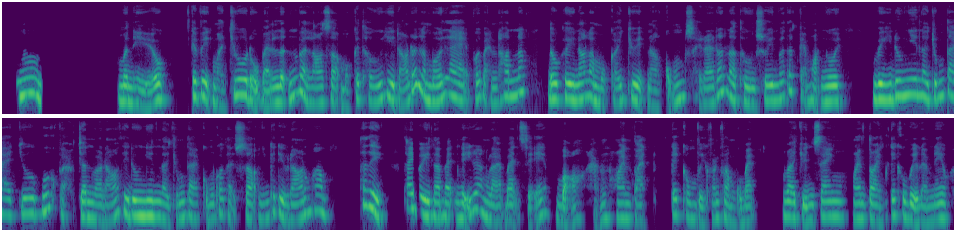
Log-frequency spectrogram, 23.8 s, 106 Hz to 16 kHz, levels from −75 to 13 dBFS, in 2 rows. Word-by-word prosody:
Ừm. 250 +2 +3 1.0
Mình 190 -1 +4
hiểu. 175 +5 +2 0.3
Cái 230 - +4
việc 220 -3 +3
mà 170 -4 -5
chưa 250 0 +4
đủ - - +2
bản 150 - -1
lĩnh 185 +7 +3
và 285 - +4
lo 180 -3 -4
sợ 180 -1 -3
một 155 - -8
cái 210 - -2
thứ 190 +2 -2
gì 215 -5 +5
đó 185 - -5
rất 340 - +2
là 325 - +4
mới 195 0 +3
lạ 230 -5 -1
với 215 +2 -2
bản 175 -6 -6
thân 235 +5 0
á, 280 - +1 0.3
đôi 210 +1 +5
khi 210 -1 +8
nó 205 +2 +3
là 230 -1 0
một 175 -4 -1
cái 180 +2 -5
chuyện, 195 -5 +3
à, 160 -3 -8
cũng 205 +4 -3
xảy 230 -8 -7
ra 175 +1 -3
rất 275 +9 -2
là 230 -7 +1
thường 175 -3 -1
xuyên 195 +3 +2
với 215 +3 -2
tất 300 +2 -5
cả - - -9
mọi 185 -2 -4
người, 190 +1 +5 0.4
vì 205 0 +8
đương 240 +3 +4
nhiên 255 0 +2
là 230 - +2
chúng 220 +3 0
ta 250 -2 -2 0.2
chưa 220 +1 +1
bước 255 +4 0
vào - - -8
chân 190 -1 +2
vào 170 -2 -4
đó 170 +7 -5
thì 215 - +4
đương 200 -1 +7
nhiên 200 -1 +6
là 175 - -3
chúng 175 +4 -5
ta 190 -3 -5
cũng 170 - -7
có 215 +5 -5
thể - - -9
sợ 180 -2 -2
những 175 +1 -7
cái 235 - -6
điều 205 -6 +2
đó, 170 +2 -4
đúng 225 +4 -3
không? 250 -3 -4 0.4
Thế 330 - +1
thì 210 -8 +5 0.2
thay 275 0 0
vì 210 -4 +7
là 185 -2 0
bạn 180 -1 -2
nghĩ - - +2
rằng 260 -7 -1
là 165 -3 -4
bạn 170 +1 -5
sẽ 200 - -5
bỏ 155 -3 -2
hẳn 170 - -10
hoàn 180 -2 -4
toàn 165 -1 -8 0.3
cái 210 - -1
công 180 -3 -6
việc 150 -4 -6
văn 180 +1 -5
phòng 175 -5 -5
của 145 - -6
bạn 155 +1 -5 0.4
và 195 -1 +2
chuyển 165 -3 -2
sang 195 +2 0
hoàn 175 -1 -2
toàn 170 -3 -1
cái 205 - -1
công 195 -3 -2
việc 170 - +4
làm 155 0 -7
nail 175 +2 0
195 Hz, 265 wpm, -20 LUFS, 175-220 Hz, 1.0 s, khi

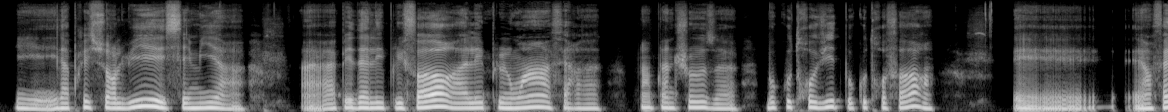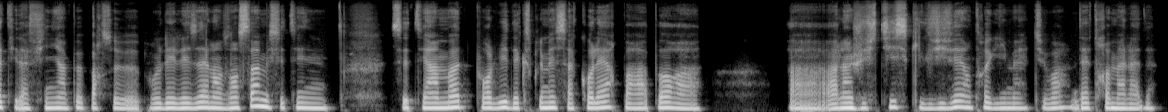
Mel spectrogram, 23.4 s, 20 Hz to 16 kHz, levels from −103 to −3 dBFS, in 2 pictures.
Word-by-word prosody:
i 140 -4 0
il 160 - +2
a 160 - +2
pris 185 +2 -1
sur 170 -1 +1
lui 170 +6 +3
et 220 -4 +6
il - - 0
s'est 160 0 0
mis 165 +1 +4
à 140 - -2 0.6
à 145 +3 -3
à - - -1
pédaler 165 +2 +2
plus 160 +1 -1
fort, 190 +4 +6
à 165 - +1
aller 165 +1 +2
plus 170 +1 -3
loin, 180 +4 +3
à - - +1
faire, 155 0 -5
heu, 150 0 -2 0.4
plein, 180 -2 -1
plein 170 +2 -1
de 165 - -1
choses, 180 -4 -1
heu, 150 -1 -2 0.3
beaucoup 170 +3 -2
trop 185 +1 -2
vite, 185 +3 0
beaucoup 160 +1 -4
trop 170 - -5
fort 175 0 0 0.8
et 75 -2 0
et - - -11 0.3
et - - +1
en 155 - +3
fait, 180 +4 -1
il - - -1
a 155 - +1
fini 165 +2 -1
un 160 - 0
peu 175 +2 -3
par 155 0 -6
se 75 -1 -2
brûler 160 - 0
les 165 +1 +2
ailes 175 -1 +3
en 165 - +2
faisant 165 +2 +1
ça 225 +6 +1
mais 205 -3 +4
c'était 170 -1 -5
une 160 -2 0 0.6
c'était 85 - -2
un 165 0 +4
mode, 180 +2 +3
pour 170 0 +1
lui, 175 +2 +2
d'exprimer 170 +1 0
sa 165 -2 -3
colère 175 +4 0
par 160 -2 -3
rapport 165 +2 0
à 145 -2 -1 0.9
à 155 -1 -1
à - - +3
«l'injustice 165 +4 +1
qu'il 160 -4 -7
vivait», 160 +5 0
entre 175 0 -2
guillemets, 160 0 -1
tu 160 - -8
vois, 170 +3 -1
d'être 165 -1 -2
malade. 155 0 0
165 Hz, 200 wpm, -24 LUFS, 155-175 Hz, 0.9 s, et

